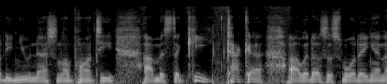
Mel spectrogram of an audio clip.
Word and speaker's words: Kitaka: Kitaka. Three syllables.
